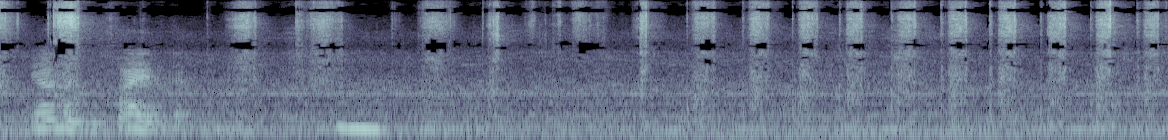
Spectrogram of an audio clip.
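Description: A nail file rasps back and forth in quick, even strokes.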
